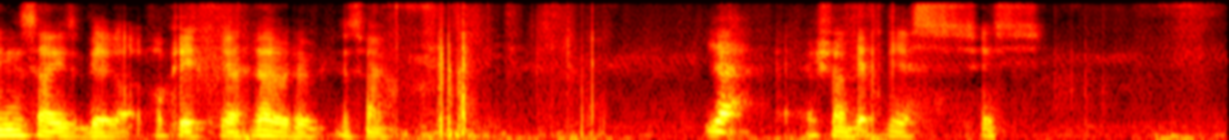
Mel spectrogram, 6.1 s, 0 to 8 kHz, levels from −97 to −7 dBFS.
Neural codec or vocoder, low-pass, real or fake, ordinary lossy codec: codec, 16 kHz, 2 kbps, FreqCodec, smaller model; 7.2 kHz; fake; none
